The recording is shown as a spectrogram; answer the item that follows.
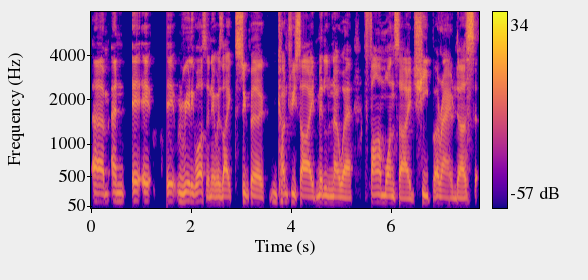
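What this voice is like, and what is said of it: Posh British accent. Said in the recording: “I have this kind of fancy, posh British sounding accent”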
